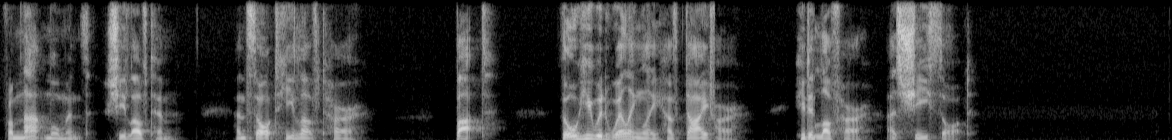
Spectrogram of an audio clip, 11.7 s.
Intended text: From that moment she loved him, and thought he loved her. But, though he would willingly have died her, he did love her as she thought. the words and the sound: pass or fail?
pass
